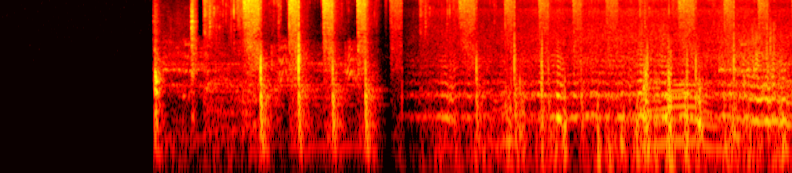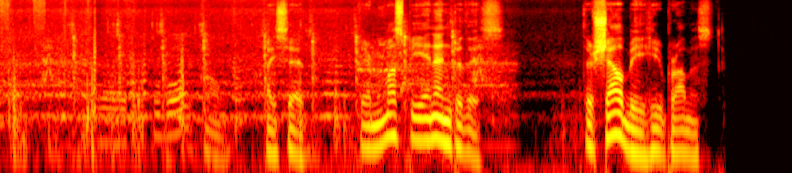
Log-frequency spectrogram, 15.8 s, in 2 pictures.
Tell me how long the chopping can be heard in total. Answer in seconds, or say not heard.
11 s.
